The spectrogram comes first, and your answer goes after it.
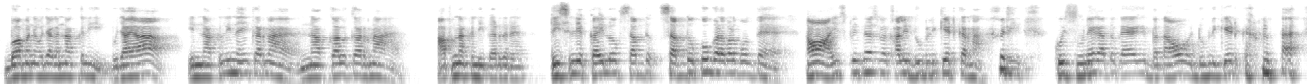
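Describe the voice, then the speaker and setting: A man's voice: a little high, a bit bright. A man giving a motivational business seminar as a trainer, putting questions to the crowd and answering them himself. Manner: repeats key points with emphasis.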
